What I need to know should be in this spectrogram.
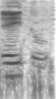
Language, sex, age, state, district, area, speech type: Assamese, male, 18-30, Assam, Jorhat, urban, read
